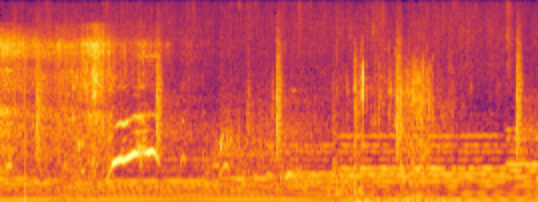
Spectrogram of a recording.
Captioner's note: laughs; shouts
